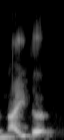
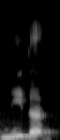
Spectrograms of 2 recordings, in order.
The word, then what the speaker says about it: neither: एंड इफ आई say about this next word नाइदर यह भी सही है और नीदर यह भी सही है।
